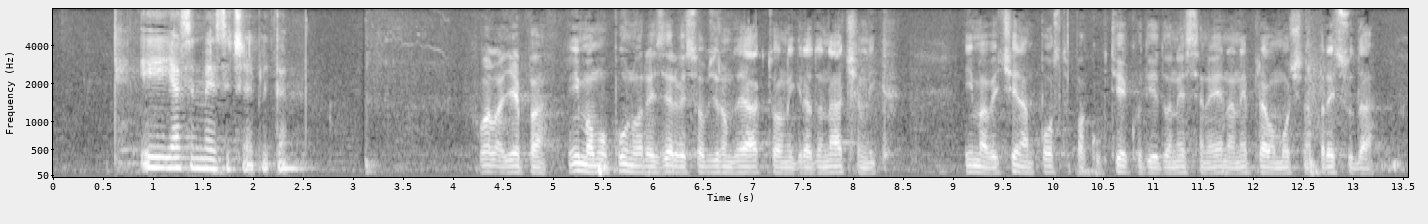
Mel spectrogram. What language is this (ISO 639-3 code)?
hrv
